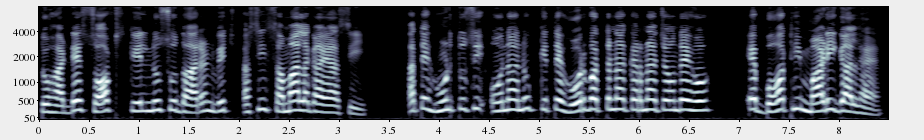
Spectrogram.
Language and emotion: Punjabi, angry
